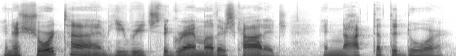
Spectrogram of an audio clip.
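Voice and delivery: usual speaking voice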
